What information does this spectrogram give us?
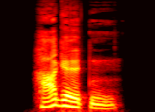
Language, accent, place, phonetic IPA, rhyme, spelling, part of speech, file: German, Germany, Berlin, [ˈhaːɡl̩tn̩], -aːɡl̩tn̩, hagelten, verb, De-hagelten.ogg
- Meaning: inflection of hageln: 1. third-person plural preterite 2. third-person plural subjunctive II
